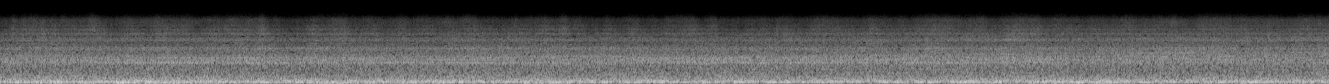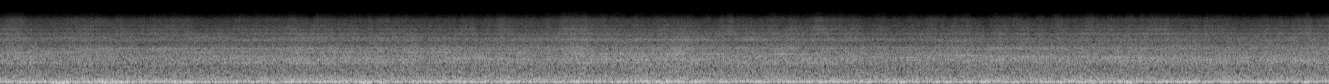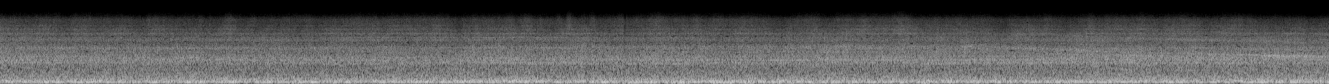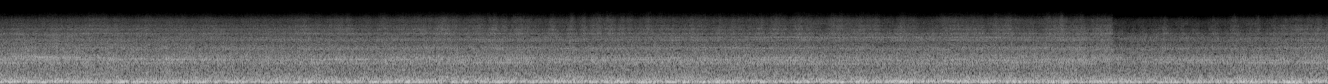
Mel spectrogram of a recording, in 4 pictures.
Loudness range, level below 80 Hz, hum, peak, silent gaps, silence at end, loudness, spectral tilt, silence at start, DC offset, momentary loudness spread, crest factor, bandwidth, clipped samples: 1 LU; -32 dBFS; none; -6 dBFS; none; 0 s; -19 LUFS; -5.5 dB/octave; 0 s; under 0.1%; 2 LU; 14 dB; 12.5 kHz; under 0.1%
